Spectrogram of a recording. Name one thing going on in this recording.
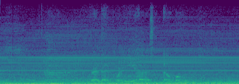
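A young man speaks casually into a microphone, close by.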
